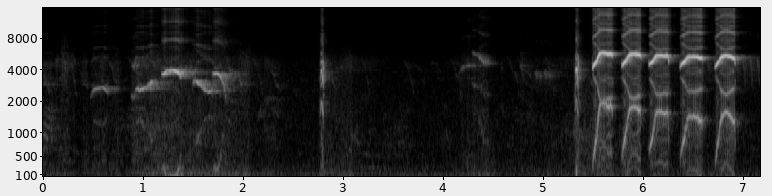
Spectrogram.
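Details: Common iora in energetic tutoring song: a brief buzzy warble, isolated clicks, then six loud, shrill, evenly repeated downslurred notes, roughly three per second.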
